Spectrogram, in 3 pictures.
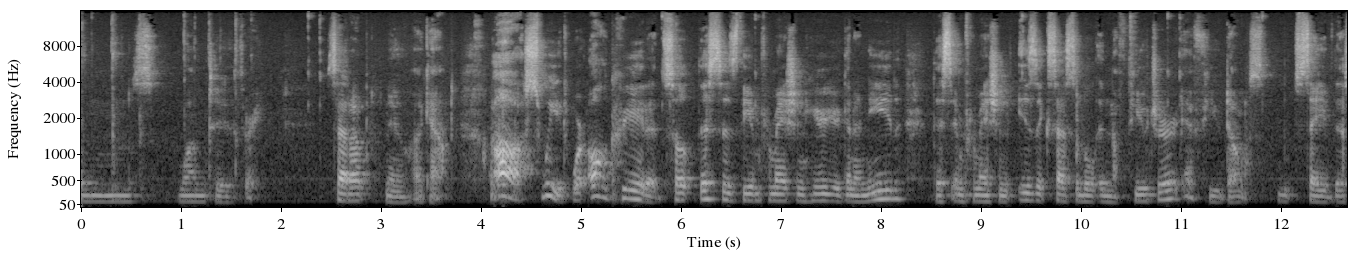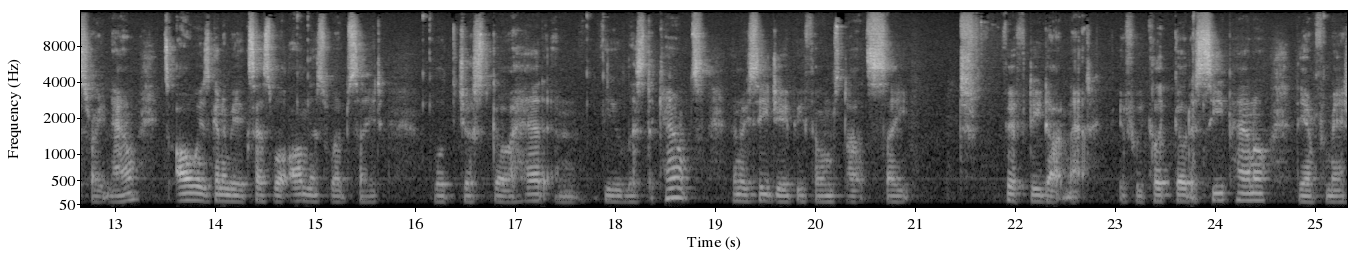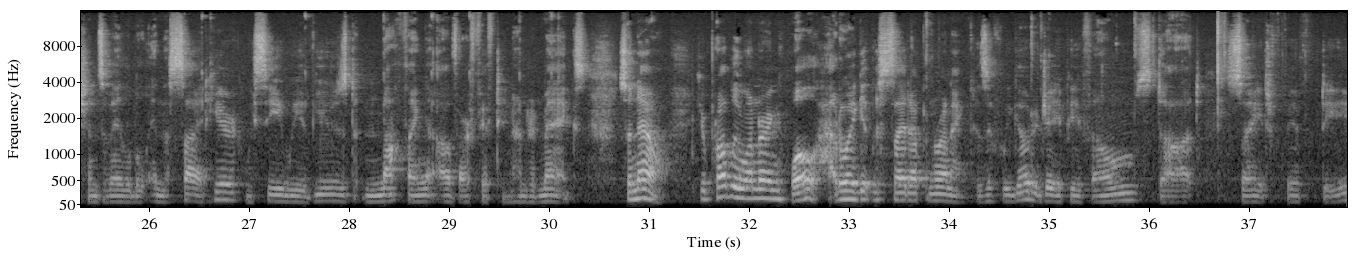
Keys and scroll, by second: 33.8 super+t, 35.5 Right.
